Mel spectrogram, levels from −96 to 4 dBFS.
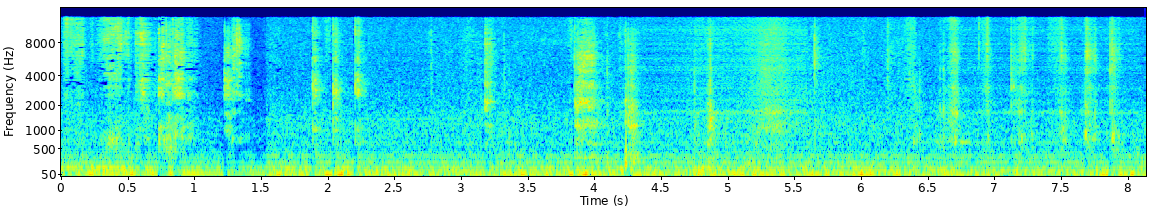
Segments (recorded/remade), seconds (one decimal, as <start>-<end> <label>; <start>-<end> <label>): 0.0-4.2 recorded; 4.2-5.6 remade; 5.6-6.6 recorded; 6.6-8.1 remade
